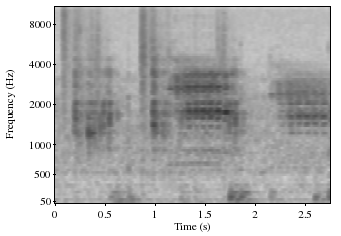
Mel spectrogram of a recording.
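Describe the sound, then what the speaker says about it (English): A black sheep in the video game Minecraft bleats in short wavering calls, fairly clear and near, over faint background game noise, with no talking. "Oh, black sheep."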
